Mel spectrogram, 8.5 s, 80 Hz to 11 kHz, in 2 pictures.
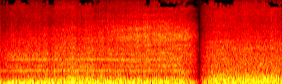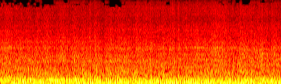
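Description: KTM Duke 390 single-cylinder engine running as the motorcycle rides along at moderate road speed, with wind rushing over the action camera's microphone. The sound drops out briefly about three seconds in.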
